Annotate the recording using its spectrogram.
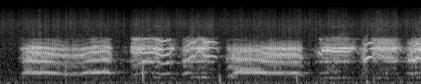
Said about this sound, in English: The parrot who squawked.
